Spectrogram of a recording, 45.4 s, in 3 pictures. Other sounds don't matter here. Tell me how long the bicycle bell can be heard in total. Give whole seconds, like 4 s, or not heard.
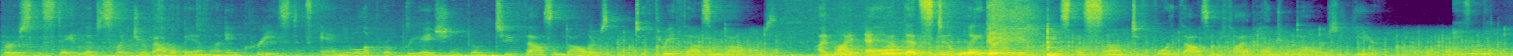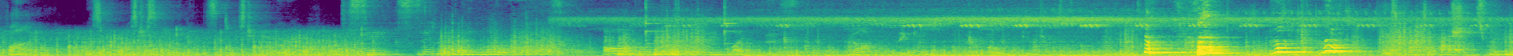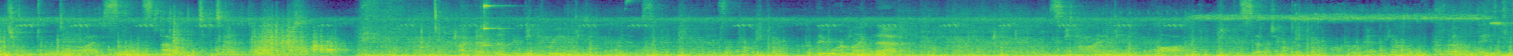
3 s.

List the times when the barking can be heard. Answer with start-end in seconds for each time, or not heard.
8.3-10.2, 26.6-28.6.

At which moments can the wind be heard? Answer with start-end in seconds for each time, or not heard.
0.0-45.3.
